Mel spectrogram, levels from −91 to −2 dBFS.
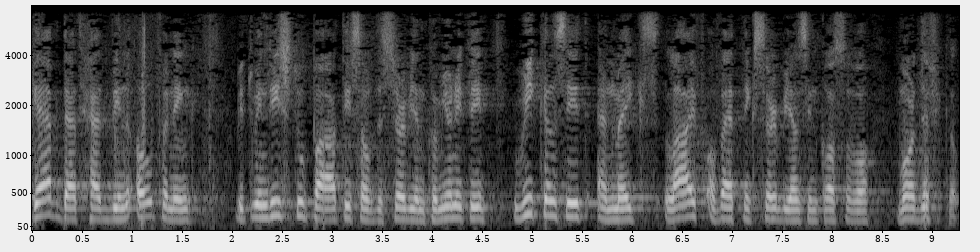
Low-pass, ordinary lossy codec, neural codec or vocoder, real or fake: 7.2 kHz; none; none; real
